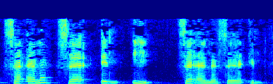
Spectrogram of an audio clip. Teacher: وشوف الهمزة تكون أكثر رقة إذا كانت مكسورة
